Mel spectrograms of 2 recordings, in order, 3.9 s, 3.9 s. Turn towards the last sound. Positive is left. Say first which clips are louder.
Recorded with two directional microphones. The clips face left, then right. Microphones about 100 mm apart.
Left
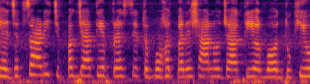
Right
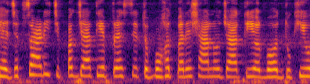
# right 6 dB
turn(degrees=-50)  # may be behind; listen again after turning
